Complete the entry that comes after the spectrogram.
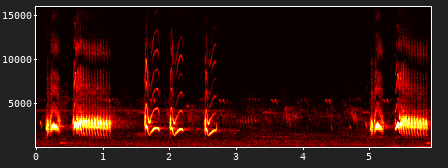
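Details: Chalk-browed mockingbird arrives singing at a farm in the Bahia sertão, northeastern Brazil: harsh buzzy bursts at start and end framing a few quick, looping whistled notes, with a faint rural hush behind.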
